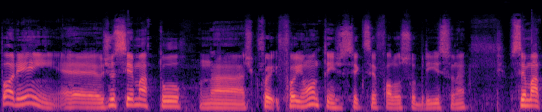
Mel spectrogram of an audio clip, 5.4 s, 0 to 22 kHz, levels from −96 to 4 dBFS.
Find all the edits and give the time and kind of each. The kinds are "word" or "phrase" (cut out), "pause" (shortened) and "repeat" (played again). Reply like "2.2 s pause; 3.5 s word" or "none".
none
